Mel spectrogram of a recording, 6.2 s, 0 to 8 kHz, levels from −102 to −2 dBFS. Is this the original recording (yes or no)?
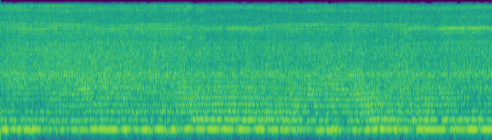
no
